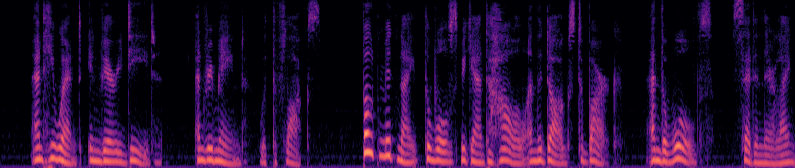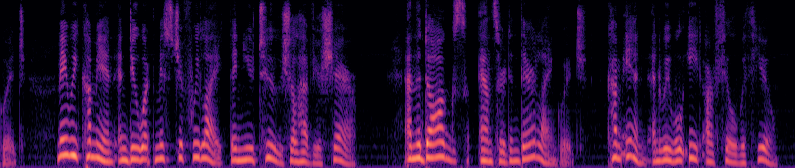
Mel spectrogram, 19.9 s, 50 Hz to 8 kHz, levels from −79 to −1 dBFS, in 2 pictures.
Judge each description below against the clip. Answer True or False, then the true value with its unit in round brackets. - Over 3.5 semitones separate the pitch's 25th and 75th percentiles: True (4.3 semitones)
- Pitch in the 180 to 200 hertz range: True (190 Hz)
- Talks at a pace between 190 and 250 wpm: True (195 wpm)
